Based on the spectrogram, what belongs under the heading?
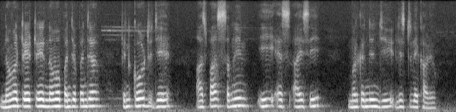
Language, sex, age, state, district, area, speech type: Sindhi, male, 60+, Delhi, South Delhi, urban, read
